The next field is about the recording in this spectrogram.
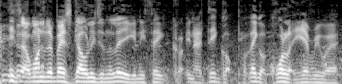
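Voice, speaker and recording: A man's voice: mid-range voice, very fast, fairly bright tone. A man co-hosting a casual football podcast outdoors, rambling and repeating himself. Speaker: podcast co-host. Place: outdoors by a stadium.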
